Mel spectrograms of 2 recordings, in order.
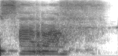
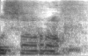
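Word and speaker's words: صرف: kan pakai Oh shorof Akhirnya saya membacanya ilmu sharaf ilmu sharaf apa itu Wow ternyata saya salah baca ilmu sharaf ya bacanya ilmu shorof Oke Nah nanti di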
